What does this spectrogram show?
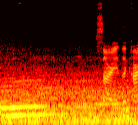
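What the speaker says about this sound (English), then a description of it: "The car next to me is just being aggressive" Road noise from a car cruising in traffic, with a steady low engine drone and a neighbouring car in the next lane pulling alongside aggressively; a faint whine and brief higher squeals rise near the end.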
